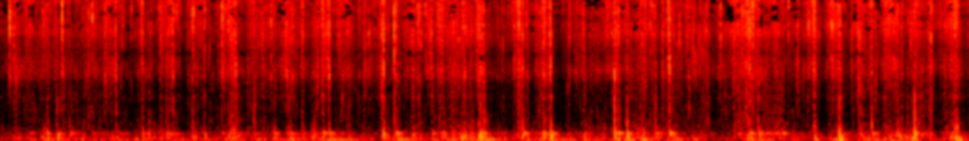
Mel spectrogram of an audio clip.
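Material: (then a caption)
Plastic film. Fingertips pinch, scratch and crinkle clear plastic cling film wrapped around a microphone. The result is a dense, continuous crinkling with a heavy low rumble from the handling, punctuated by frequent sharp crackles and pops.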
